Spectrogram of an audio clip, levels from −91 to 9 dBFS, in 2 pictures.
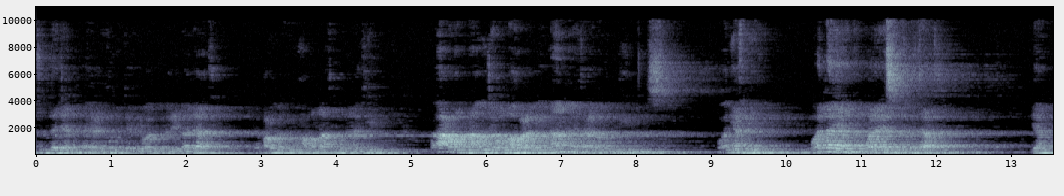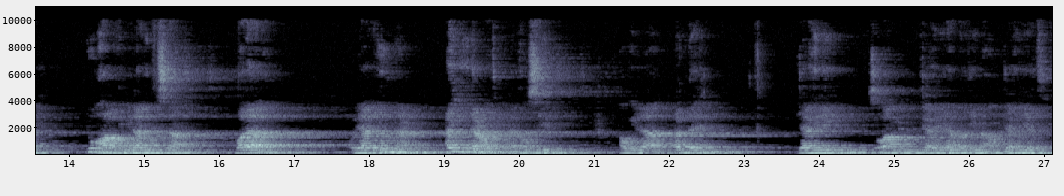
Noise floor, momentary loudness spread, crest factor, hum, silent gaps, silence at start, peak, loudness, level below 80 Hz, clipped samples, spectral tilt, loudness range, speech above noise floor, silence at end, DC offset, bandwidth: -48 dBFS; 16 LU; 18 dB; none; none; 0 s; -6 dBFS; -24 LUFS; -68 dBFS; under 0.1%; -6 dB/octave; 6 LU; 25 dB; 0 s; under 0.1%; 10.5 kHz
